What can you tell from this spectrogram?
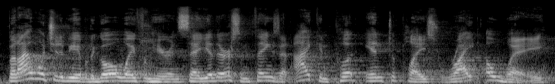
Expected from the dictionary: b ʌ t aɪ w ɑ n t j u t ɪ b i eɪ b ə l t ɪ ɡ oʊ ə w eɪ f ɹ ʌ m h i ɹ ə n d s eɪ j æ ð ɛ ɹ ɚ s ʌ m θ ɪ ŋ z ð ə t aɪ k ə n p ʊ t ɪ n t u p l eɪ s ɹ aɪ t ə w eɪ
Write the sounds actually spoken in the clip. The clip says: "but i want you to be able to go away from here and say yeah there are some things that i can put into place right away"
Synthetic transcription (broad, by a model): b ʌ t aɪ w ɑ n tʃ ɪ t ɪ b i eɪ b l t ɪ ɡ oʊ ə w eɪ f ɹ ʌ m h i ɹ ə n s eɪ j æ ð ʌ ɹ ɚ s ʌ m θ ɪ ŋ z ð ə t aɪ k ə n p ʊ t ɪ n t u p l eɪ s ɹ aɪ t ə w eɪ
